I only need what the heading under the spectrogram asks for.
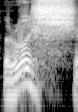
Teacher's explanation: Ra itu, suku kata ra baris depan ru bunyinya, tetapi bila sambung dengan shin, shin adalah bunyi tafashi berhemburan, bunyi nafas kita menghantam gigi kacip kita daripada belakang gigi kacip atas. Rush bunyinya. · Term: huruf shin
